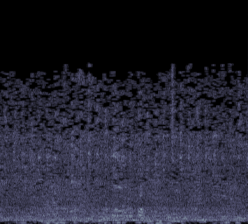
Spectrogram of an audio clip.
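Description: Large crowd of spectators talking all at once: a steady din of many overlapping voices with no single speaker standing out.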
